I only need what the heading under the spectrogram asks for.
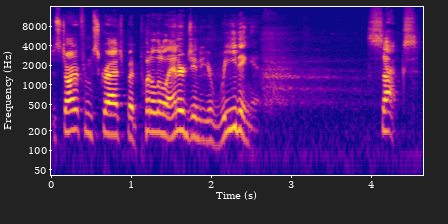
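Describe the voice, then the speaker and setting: A man's voice: sits high, animated, brisk. A man hosting a comedic show, pushy and interrupting as he gives direction. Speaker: host.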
